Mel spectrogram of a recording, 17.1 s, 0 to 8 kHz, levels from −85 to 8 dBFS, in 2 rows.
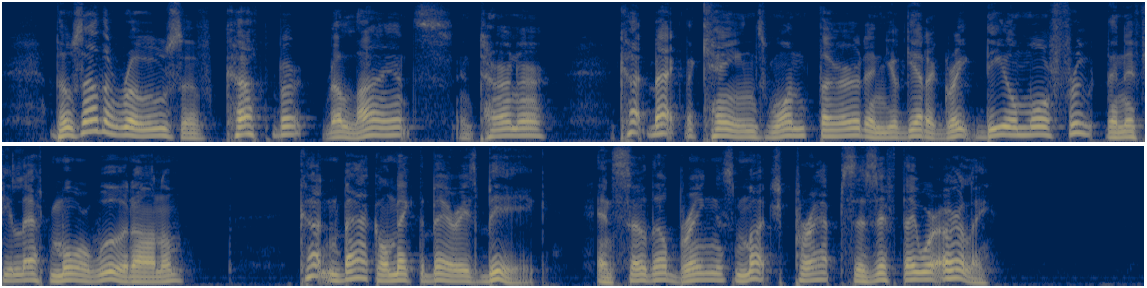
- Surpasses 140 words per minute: Yes, average, 170 wpm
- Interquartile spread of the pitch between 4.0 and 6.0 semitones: Yes, average, 4.9 semitones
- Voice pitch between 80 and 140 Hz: Yes, low, 135 Hz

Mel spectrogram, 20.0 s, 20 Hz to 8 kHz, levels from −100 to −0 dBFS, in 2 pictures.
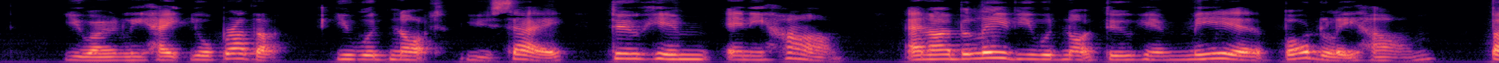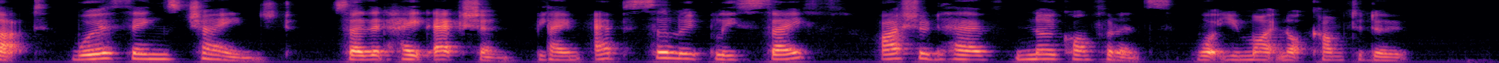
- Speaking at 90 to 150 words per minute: Yes, average, 145 wpm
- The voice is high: Yes, high, 200 Hz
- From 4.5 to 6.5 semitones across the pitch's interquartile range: No, average, 3.7 semitones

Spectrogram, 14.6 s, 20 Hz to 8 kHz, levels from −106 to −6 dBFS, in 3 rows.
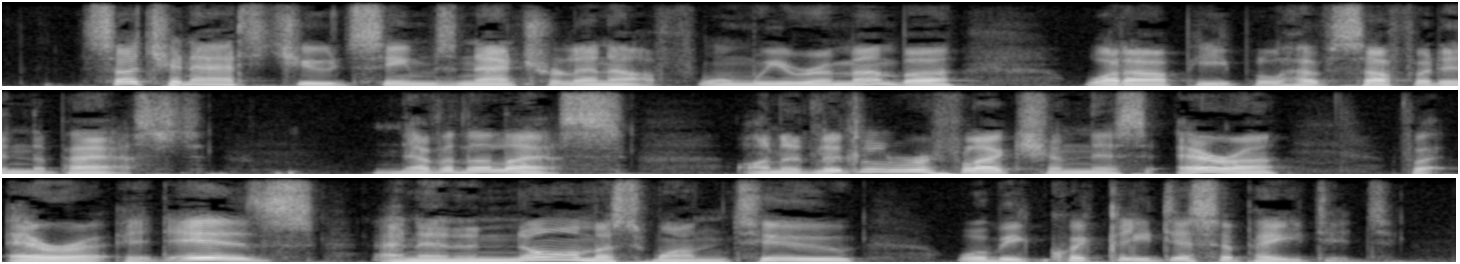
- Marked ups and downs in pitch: Yes, wide, 6.1 semitones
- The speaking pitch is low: No, medium, 150 Hz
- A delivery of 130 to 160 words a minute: Yes, average, 155 wpm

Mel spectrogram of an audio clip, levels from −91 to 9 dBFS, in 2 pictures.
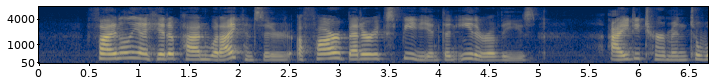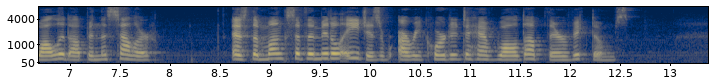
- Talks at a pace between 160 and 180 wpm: Yes, average, 175 wpm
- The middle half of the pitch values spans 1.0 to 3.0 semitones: No, average, 4.1 semitones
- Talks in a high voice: Yes, high, 225 Hz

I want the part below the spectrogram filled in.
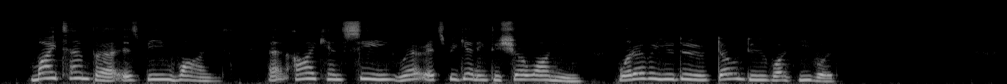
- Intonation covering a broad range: No, average, 3.4 semitones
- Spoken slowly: No, average, 145 wpm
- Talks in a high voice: Yes, high, 220 Hz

